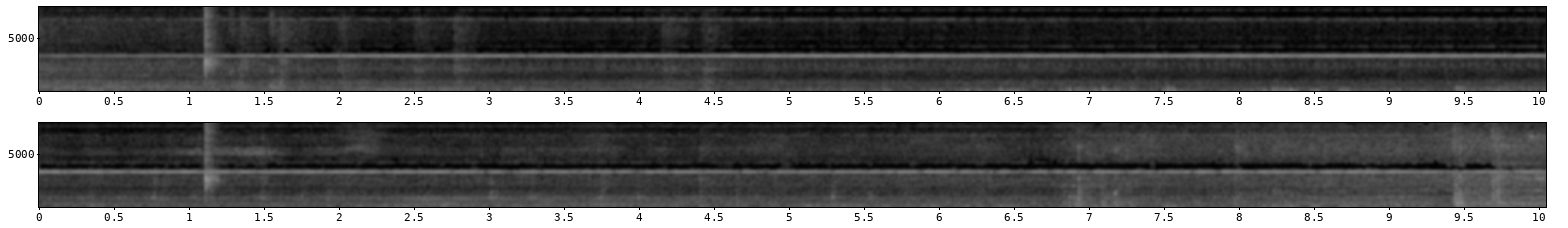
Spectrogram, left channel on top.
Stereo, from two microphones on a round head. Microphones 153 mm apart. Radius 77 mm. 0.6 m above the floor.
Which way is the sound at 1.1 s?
50° left (ahead or behind).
